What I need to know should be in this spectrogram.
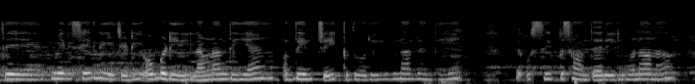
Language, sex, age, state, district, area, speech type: Dogri, female, 18-30, Jammu and Kashmir, Kathua, rural, spontaneous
